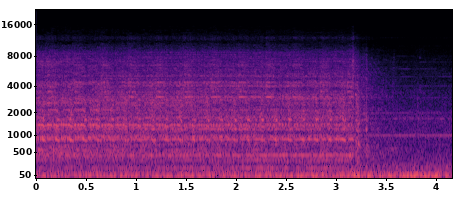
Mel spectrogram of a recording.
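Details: 2016/2017 Land Rover Discovery Sport 2.0D 150 PS SE diesel, 154,060 km: steady even cranking churn for about three seconds that never catches into a run, then cuts off. Turns over but won't start.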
